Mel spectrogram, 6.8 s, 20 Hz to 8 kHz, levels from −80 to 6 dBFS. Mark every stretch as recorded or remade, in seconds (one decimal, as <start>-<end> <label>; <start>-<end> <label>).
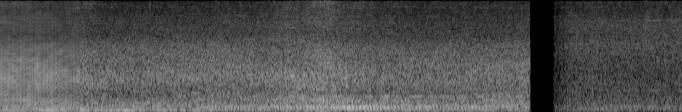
0.0-0.8 remade; 0.8-6.8 recorded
